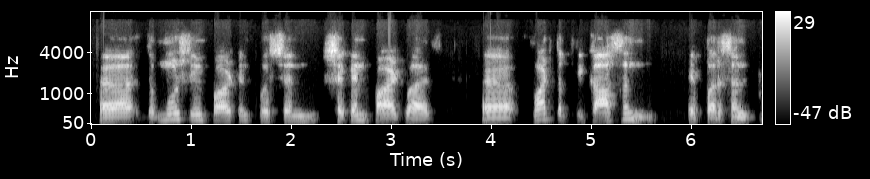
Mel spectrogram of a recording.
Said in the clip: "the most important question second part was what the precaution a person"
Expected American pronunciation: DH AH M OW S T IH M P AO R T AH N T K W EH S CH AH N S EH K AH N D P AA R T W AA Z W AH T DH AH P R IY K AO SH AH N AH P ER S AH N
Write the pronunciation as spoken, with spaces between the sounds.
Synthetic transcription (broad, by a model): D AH M OW S T IH M P AO R T AH N T K W EH S CH AH N S EH K AH N D P AA R T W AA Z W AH T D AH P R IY K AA S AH N AH P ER S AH N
